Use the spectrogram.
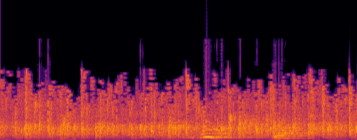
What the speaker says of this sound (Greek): Ένα χειροκρότημα μου τον άφησε.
